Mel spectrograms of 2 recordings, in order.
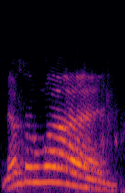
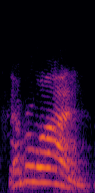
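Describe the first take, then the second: First: Big slow announcer call, higher and louder; game show host voice. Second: Higher, louder quiz-show announcement; game show host voice. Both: Shown as a demonstration. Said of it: "That's my game show host voice".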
